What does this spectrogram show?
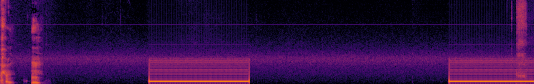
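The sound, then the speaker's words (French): A telephone busy signal heard while calling someone, sounding as two long, steady electronic tones separated by a pause of silence, clear, after a brief cough or throat clearing at the start. “On appelle des gens occupés, c'est chiant.”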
